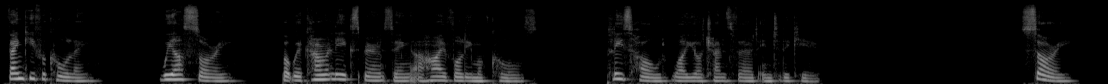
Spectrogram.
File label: IVR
